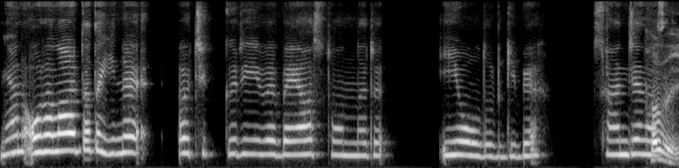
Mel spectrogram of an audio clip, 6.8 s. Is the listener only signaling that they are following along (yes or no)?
no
